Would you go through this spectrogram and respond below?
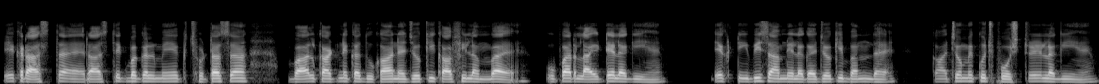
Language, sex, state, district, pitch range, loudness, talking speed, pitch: Hindi, male, Bihar, Bhagalpur, 125-145 Hz, -19 LUFS, 205 wpm, 135 Hz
